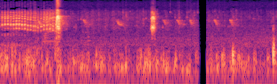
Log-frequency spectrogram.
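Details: Begging of young great spotted woodpeckers being fed: a loud, buzzy, harsh call at first, then a sharp knock and a run of soft high chirps, over low rustling.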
